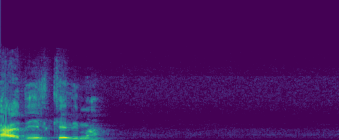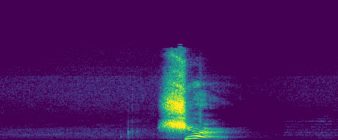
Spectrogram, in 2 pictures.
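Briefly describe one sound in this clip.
A man speaks calmly and clearly into a close microphone, in short words with pauses.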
